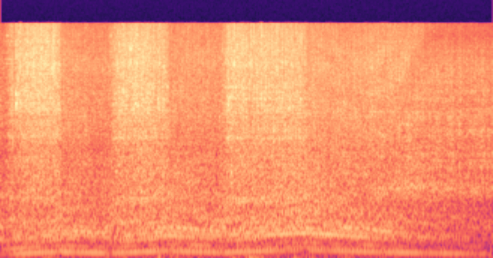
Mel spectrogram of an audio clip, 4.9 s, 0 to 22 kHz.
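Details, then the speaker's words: Allis Chalmers FP-40 vintage forklift after complete fuel system overhaul (carburetor, choke cable, plugs, gas tank), air filter fitted; steady low idle, perhaps slightly fast of the 500–550 rpm spec, with gentle swells as the governor rods trim speed; runs evenly, governor working normally. "so i can see the governor rods working so i think it's doing its job"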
